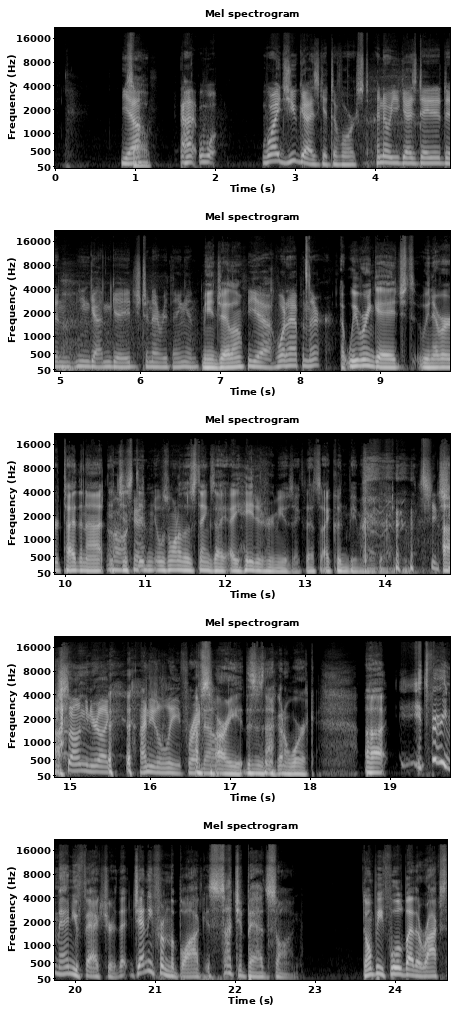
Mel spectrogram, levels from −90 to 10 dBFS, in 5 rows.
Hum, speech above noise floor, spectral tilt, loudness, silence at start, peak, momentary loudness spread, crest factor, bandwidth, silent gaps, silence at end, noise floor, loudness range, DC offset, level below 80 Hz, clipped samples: none; 50 dB; -4.5 dB/octave; -21 LUFS; 0.85 s; 0 dBFS; 10 LU; 22 dB; 19.5 kHz; none; 0 s; -72 dBFS; 5 LU; under 0.1%; -46 dBFS; under 0.1%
